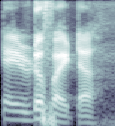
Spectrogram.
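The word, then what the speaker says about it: Pteridophyta: Division 3 टेरिडोफाइटा, इसमें पे silent रहता है इसलिए इसको बोलते हैं टेरिडोफाइटा।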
